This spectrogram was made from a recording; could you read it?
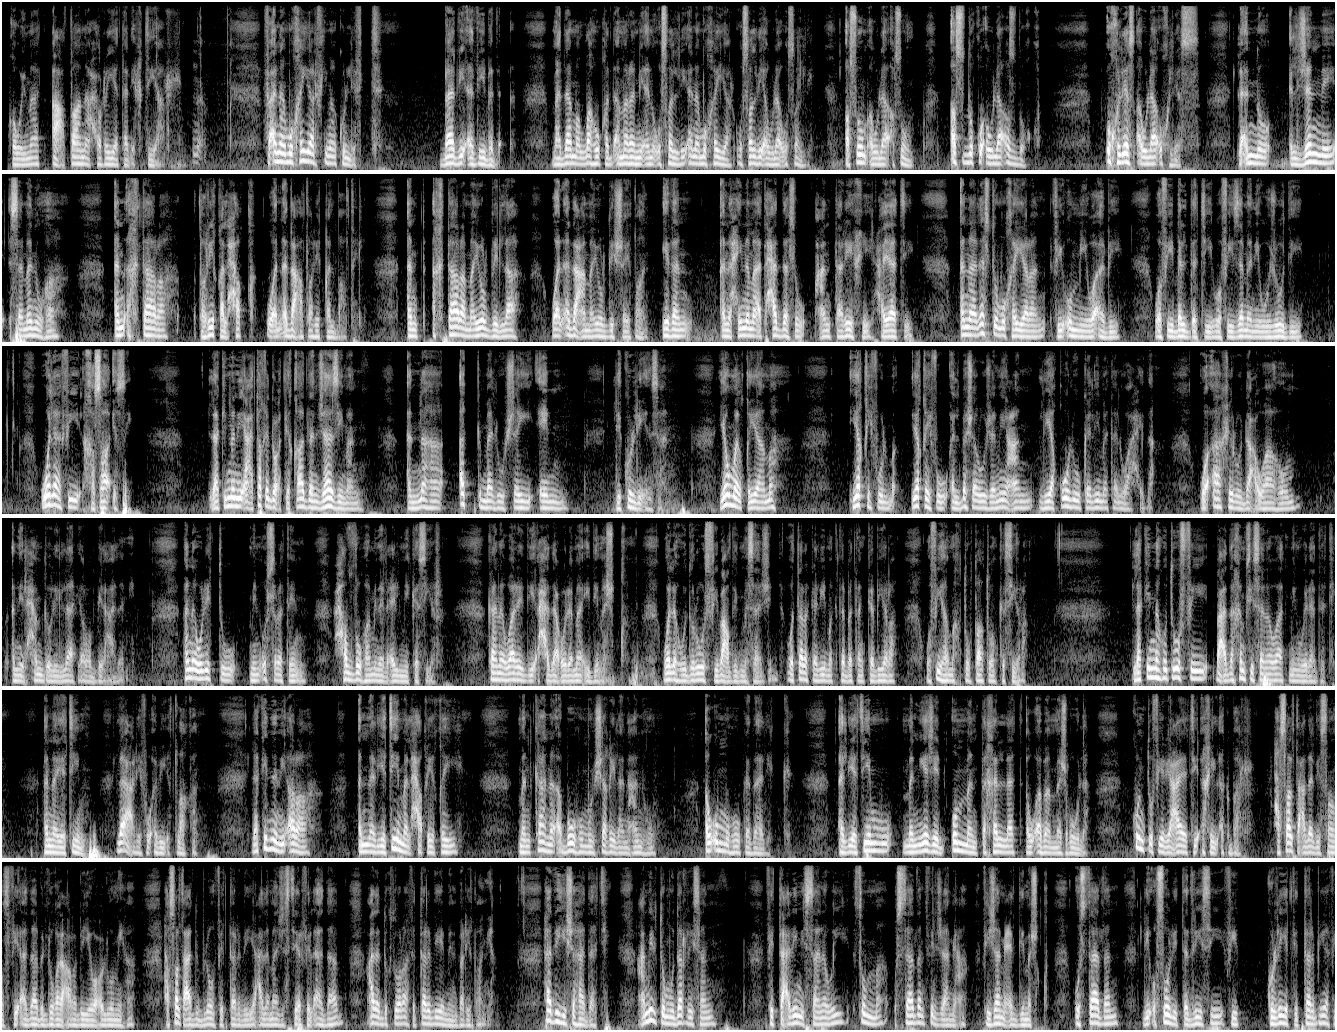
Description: هل الإنسان مخير أم مسير - لقاء وحوار خاص - الشيخ محمد راتب النابلسي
